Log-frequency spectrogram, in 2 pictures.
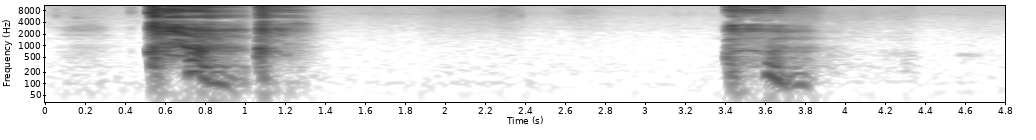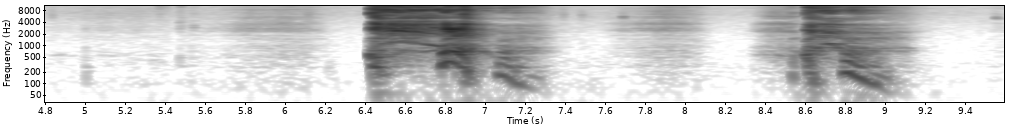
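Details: Ongoing adult cough: five or six harsh, explosive coughs in separate bouts, with quiet pauses between them.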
